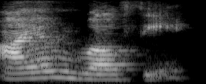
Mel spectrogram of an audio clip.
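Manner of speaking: firm tone, pitch falls at the end. Teaching listeners how to say a money mantra, demonstrating a falling command tone. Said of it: "your tonality will go down at the end".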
